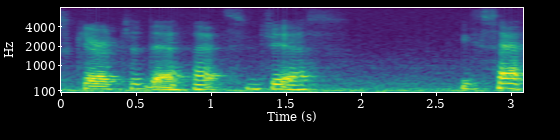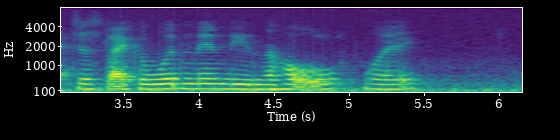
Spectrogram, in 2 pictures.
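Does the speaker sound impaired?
Yes: Parkinson's; Parkinson's for 5 years, not very able to do much.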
